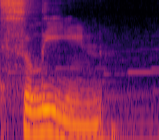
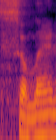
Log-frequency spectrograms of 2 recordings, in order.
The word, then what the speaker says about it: Selene: I said Selene. I guess that's how you say it in English. It's Selene in Italian, but... which means moon.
